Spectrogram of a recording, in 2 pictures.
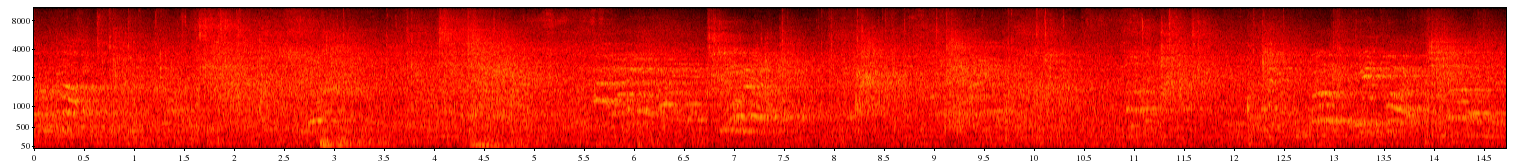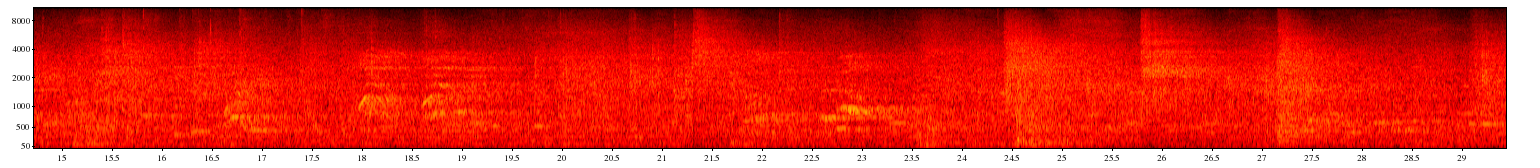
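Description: Hockey sticks clack against the puck and the ice.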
